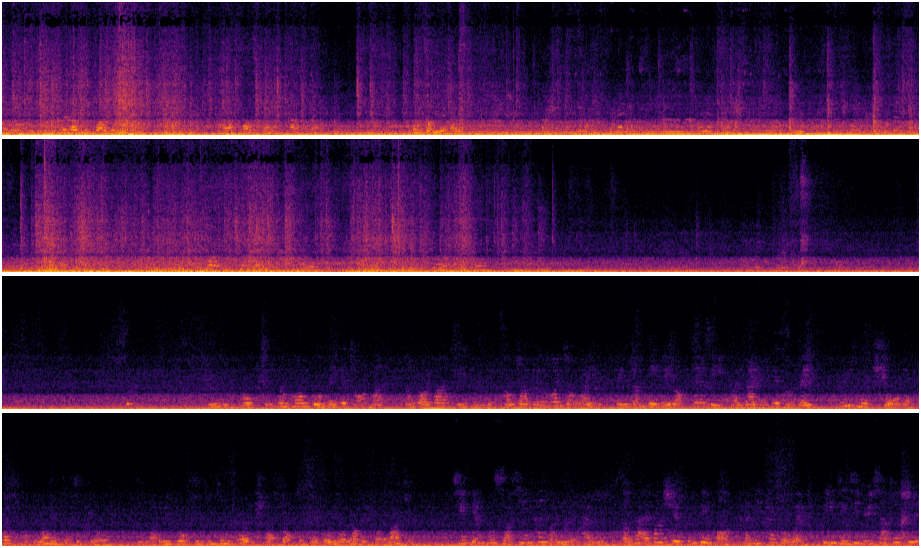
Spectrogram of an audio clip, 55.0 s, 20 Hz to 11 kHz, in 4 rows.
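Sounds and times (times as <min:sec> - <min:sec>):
bus body rattling: 0:00.0 - 0:55.0
bus engine running: 0:00.0 - 0:55.0.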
